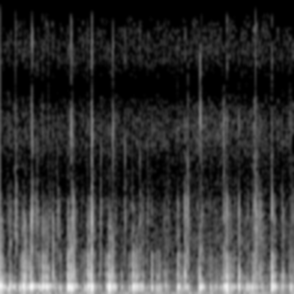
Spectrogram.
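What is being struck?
Closed hardcover book.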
